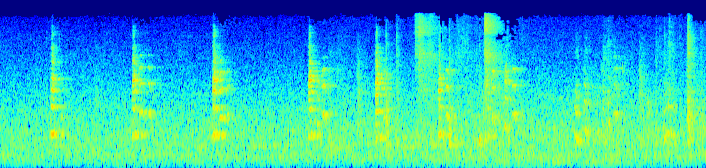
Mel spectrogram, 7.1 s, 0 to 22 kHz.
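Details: Red-fronted parakeet eating a bird pizza of healthy ingredients: short, harmonic, chattering calls about every 0.8 seconds, then a busier run of softer calls and light clicks, over a low steady hiss.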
